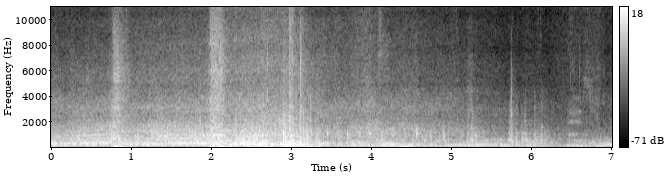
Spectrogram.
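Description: Audi RS6 Avant's twin-turbo 4.0 V8 accelerating past, the engine note rising to its loudest about three seconds in and then fading as the car pulls away. A few sharp exhaust cracks sound around the peak.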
